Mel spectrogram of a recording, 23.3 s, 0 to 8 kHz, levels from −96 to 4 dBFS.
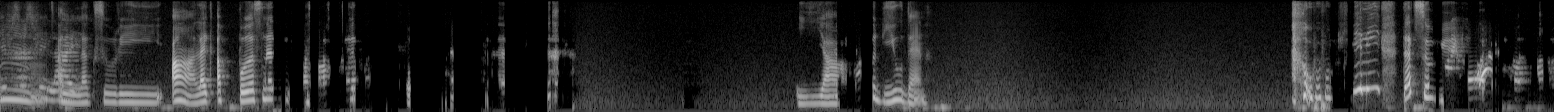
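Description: From 0.0 to 1.2 s a second, quieter voice sits about 10 dB under the talker. This is the other side's voice leaking through, likely loudspeaker echo the echo canceller failed to remove.

From 3.97 to 8.44 s the talker's speech sinks, dropping by around 40 dB at worst. This is speech suppressed in double talk: both sides likely spoke at once, and the canceller turned everything down.

Within that stretch, from 6.75 to 7.57 s, the far voice leaks through again, roughly 15 dB below the speech.

The same double-talk suppression returns at 12.56 to 13.11 s, 19.95 to 20.32 s and 21.44 to 22.63 s, with dips of around 35 to 40 dB.

From 21.69 s to the end, the other side's voice leaks through once more at about 10 dB under the talker.

At 22.93 to 23.04 s the room sound briefly dips by about 15 dB and then returns. This is background gated by the echo canceller, which clamped the microphone while the loudspeaker played.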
